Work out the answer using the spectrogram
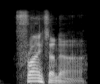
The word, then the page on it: Frightener: British English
